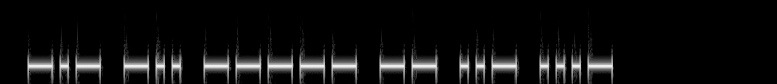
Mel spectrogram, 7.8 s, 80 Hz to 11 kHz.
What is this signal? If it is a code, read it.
Morse code, heard as a keyed tone, about 15 wpm, 700 Hz. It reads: KD0MUV
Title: USA Callsign DE Callsign 15wpm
